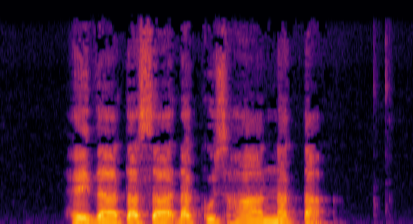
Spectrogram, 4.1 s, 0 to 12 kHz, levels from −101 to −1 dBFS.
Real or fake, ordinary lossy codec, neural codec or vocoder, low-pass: real; MP3, 96 kbps; none; 10.8 kHz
